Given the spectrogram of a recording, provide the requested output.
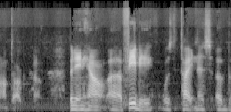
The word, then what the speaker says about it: Phoebe: NS now this one I always call phobe and I know that that's wrong but it's Phoebe um I always call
